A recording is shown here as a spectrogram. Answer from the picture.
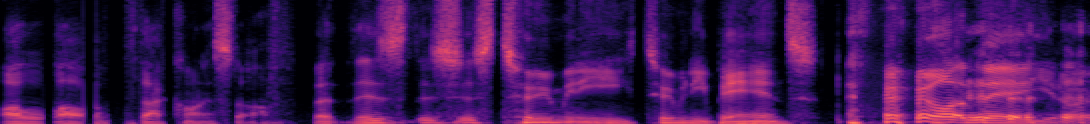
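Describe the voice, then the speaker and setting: In a dry, close sound with no echo, a male speaker talks with an Australian accent. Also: moderate pace. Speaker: podcast host. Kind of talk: casual chat.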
